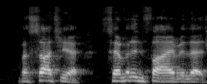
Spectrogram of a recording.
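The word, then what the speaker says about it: Bisaccia: Versace. Versace.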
